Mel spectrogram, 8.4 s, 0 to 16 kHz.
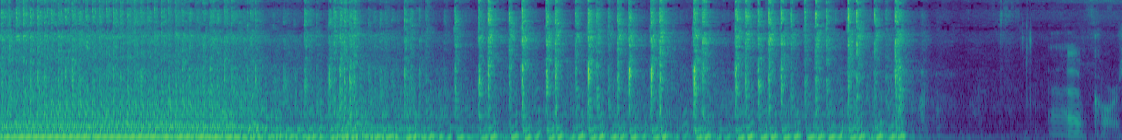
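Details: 2003 Harley-Davidson Sportster 1200 carbureted V-twin, revived after sitting about 10 years and rebuilt with new wiring: deep, lumpy lope with a few throttle blips for several seconds before shutting off. The bike runs normally after the rebuild.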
